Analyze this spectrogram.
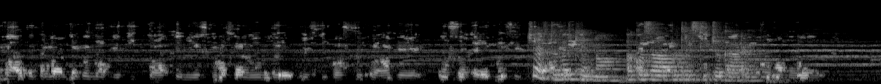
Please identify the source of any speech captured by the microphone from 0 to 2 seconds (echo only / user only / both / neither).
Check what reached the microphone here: echo only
